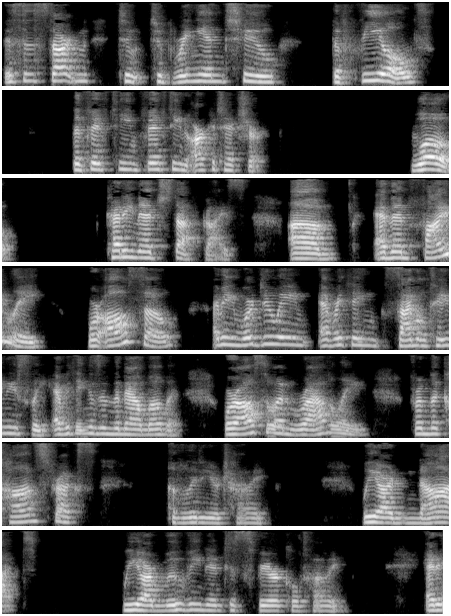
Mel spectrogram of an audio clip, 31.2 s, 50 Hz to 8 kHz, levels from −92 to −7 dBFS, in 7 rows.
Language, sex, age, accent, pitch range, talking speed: English, female, 50-69, American, 175-215 Hz, 100 wpm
